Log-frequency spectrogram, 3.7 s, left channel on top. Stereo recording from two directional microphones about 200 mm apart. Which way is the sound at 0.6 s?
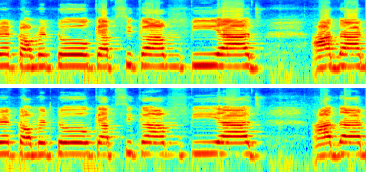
10° left (ahead or behind).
